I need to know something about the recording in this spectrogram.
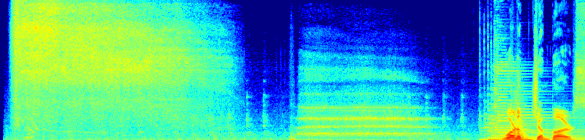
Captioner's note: heavy inhale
